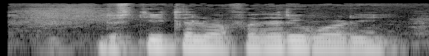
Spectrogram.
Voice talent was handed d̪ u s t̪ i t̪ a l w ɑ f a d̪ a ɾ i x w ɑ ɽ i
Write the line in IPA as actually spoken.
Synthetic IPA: d̪ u s t̪ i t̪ a l w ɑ f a d̪ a ɾ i ɣ w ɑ ɽ i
